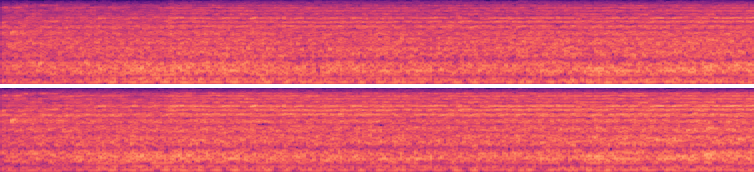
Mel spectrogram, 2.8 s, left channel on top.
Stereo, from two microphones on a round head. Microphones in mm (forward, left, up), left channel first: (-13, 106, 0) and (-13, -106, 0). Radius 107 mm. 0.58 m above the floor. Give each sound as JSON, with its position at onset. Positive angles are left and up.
{"t": 0.0, "sound": "a drone", "side_deg": -35}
